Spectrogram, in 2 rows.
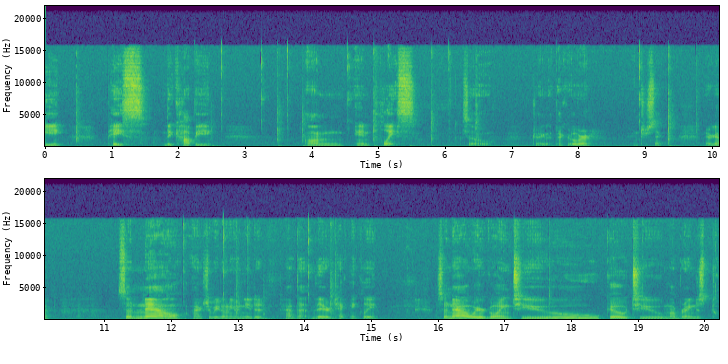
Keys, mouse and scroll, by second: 2.7 click, 3.7 click, 6.1 click, 12.2 click, 13.2 click.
